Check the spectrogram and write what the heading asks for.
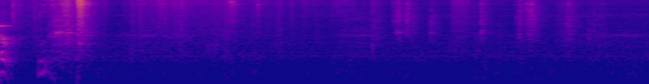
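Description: Faint, scattered rustles and light scrapes of packaging being handled as a small statue is taken out of its box, with one louder handling noise just after the start.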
